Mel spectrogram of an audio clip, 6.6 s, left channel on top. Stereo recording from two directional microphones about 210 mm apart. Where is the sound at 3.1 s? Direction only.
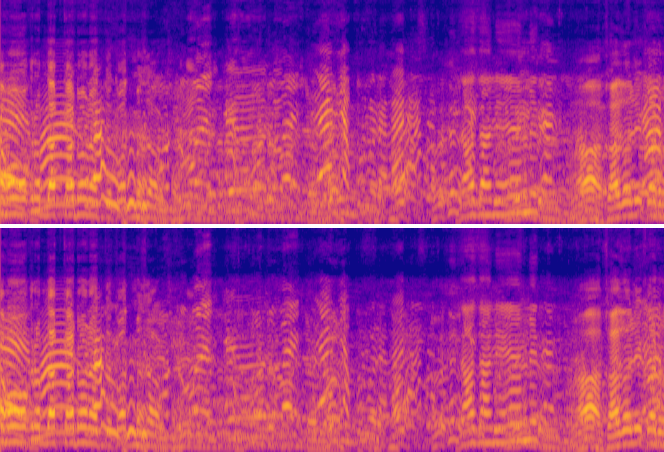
25° left (ahead or behind).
